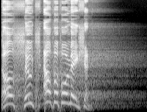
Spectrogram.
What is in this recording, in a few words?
Announcer Match Start; MechaCommander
